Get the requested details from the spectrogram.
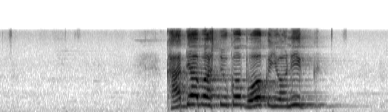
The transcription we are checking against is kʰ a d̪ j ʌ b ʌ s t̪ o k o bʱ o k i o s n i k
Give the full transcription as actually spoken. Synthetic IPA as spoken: kʰ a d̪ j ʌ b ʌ s t̪ u k o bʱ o k j o n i k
